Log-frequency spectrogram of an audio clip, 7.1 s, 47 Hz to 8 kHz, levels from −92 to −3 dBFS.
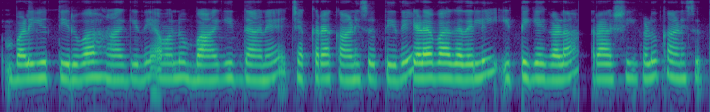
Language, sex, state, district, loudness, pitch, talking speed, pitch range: Kannada, female, Karnataka, Chamarajanagar, -28 LUFS, 220 Hz, 95 wpm, 210-225 Hz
